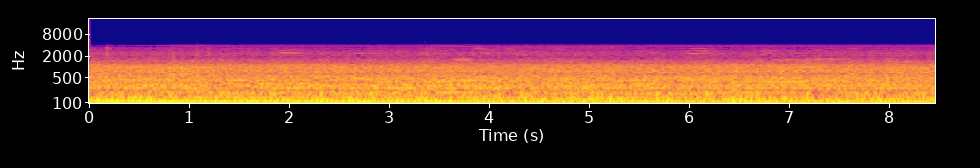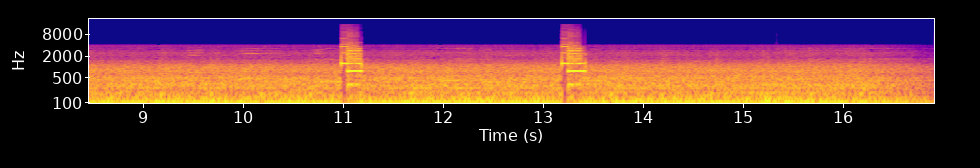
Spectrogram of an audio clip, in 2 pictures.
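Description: Steady rumble of road and engine noise inside a moving car, picked up by a dashcam. Two short, loud beeps come about two seconds apart in the latter part.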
